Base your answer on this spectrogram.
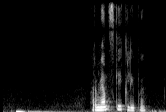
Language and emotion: Russian, neutral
